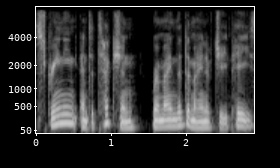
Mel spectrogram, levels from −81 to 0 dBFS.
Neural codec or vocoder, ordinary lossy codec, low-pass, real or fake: none; MP3, 64 kbps; 7.2 kHz; real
